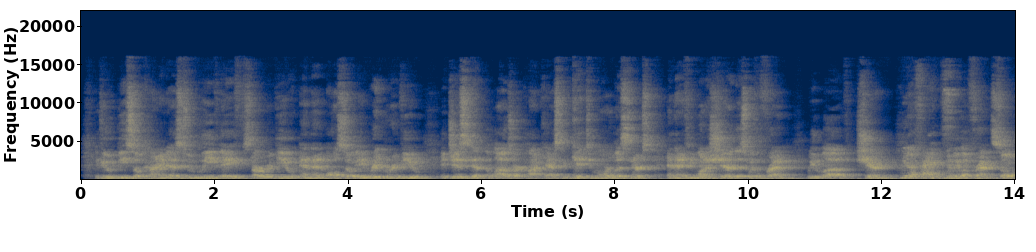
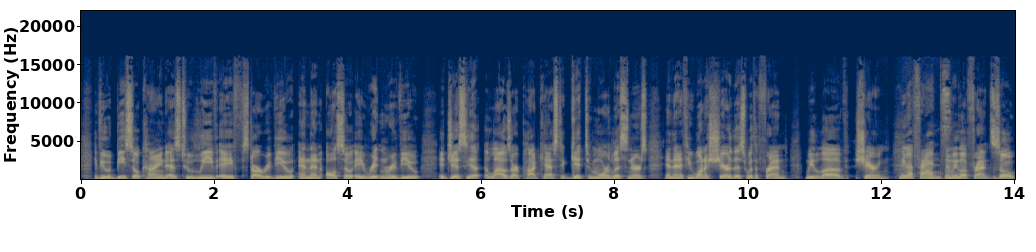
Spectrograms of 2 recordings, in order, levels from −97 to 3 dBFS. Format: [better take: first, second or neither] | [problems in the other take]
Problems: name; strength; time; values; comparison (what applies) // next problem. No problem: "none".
second | off-mic speech; far // room echo; strong; dies away in 0.9 s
